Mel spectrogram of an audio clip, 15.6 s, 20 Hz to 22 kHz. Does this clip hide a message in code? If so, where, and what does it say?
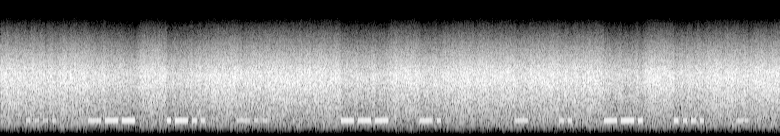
Yes: Morse code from 0.5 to 15.0 s, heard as a keyed tone, machine-sent, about 14 wpm, spaced as for 9 wpm, 380 Hz, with heavy radio static. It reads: HOLD ON TIGHT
